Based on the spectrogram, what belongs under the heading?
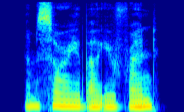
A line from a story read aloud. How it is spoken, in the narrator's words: she said gently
